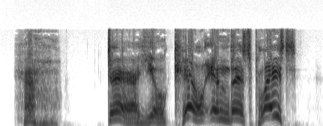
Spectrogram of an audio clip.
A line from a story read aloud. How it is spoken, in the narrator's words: shouted, anger spren pooling at his feet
